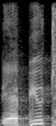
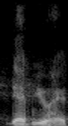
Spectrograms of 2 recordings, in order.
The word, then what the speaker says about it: debut: हैं, देखो DEBUT, और इसमें टी क्या हो जाता है, साइलेंट हो जाता है। तो ये डेब्यूट है या फिर डेब्यू है, डेब्यू है, ठीक है।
